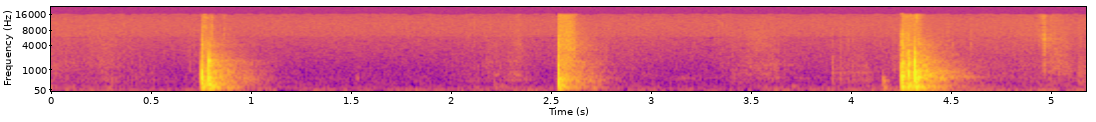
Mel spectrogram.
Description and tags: heavy-hitting-foot-steps-on-wood-floor
Some footsteps I recorded for "Batman" in a short film I did the Foley for
Stay awesome guys!
foot, stepping, walking, walking-along, wood-floor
